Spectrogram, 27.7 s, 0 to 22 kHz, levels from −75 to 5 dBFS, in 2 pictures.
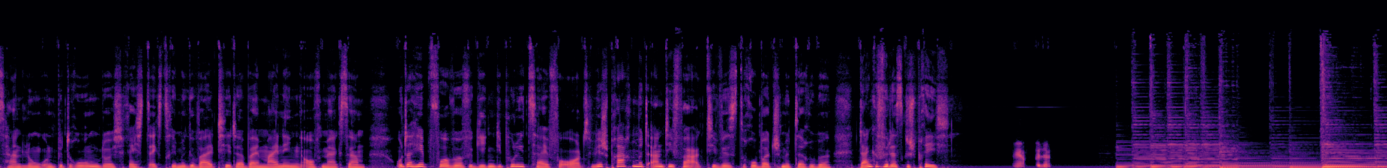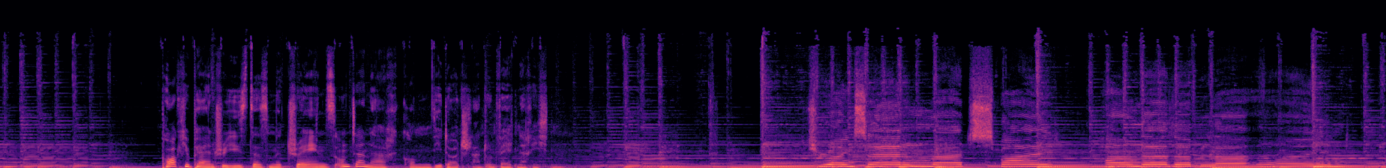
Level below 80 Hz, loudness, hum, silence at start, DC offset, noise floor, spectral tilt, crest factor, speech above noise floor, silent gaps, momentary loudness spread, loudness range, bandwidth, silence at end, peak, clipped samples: -44 dBFS; -23 LUFS; none; 0 s; under 0.1%; -56 dBFS; -5 dB/octave; 20 dB; 34 dB; none; 12 LU; 7 LU; 18 kHz; 0 s; -4 dBFS; under 0.1%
